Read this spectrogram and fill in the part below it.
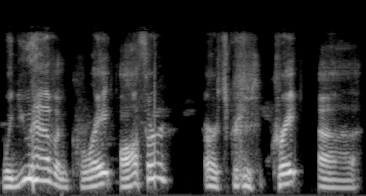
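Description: A middle-aged man chats about his work as a voice actor. His voice is a little husky and sits a touch high, and his pitch jumps around a lot as he talks with animated energy. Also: a little slow. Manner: animated, demonstrates character voices mid-sentence. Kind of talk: casual interview chat.

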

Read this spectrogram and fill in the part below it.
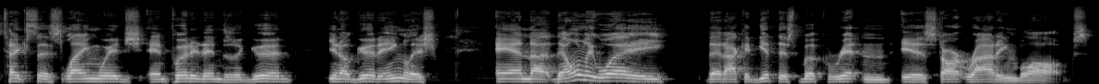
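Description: A middle-aged man from Texas with a Texan accent, a guest telling his story in a halting way with many fillers and restarts. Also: mid-range voice, a bit bright. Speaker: guest, retired business owner and author. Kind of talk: casual interview talk.

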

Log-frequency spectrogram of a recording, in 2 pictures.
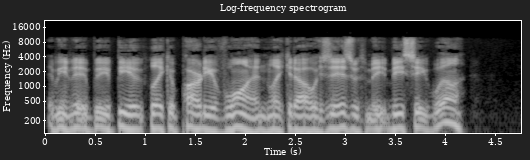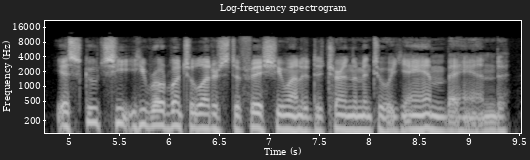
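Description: A man with a very creaky, gravelly voice at a middling pitch, recorded dry and close. He hosts a bedtime podcast in a rambling, silly monologue. His sentences hesitate, loop back and drift off on tangents. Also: fairly even intonation, normal speed, dry recording.

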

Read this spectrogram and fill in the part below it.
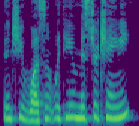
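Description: Sharp, inquisitive lady reporter, played by a woman, high-pitched, dry studio, 1940s radio drama style. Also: a little fast, dry recording, lightly acted. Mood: pointed. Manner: pointed, inquisitive.

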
